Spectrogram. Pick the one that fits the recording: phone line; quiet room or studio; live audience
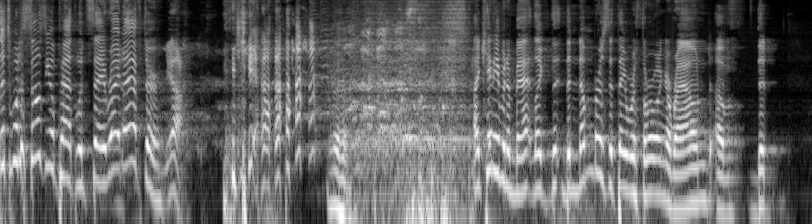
live audience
